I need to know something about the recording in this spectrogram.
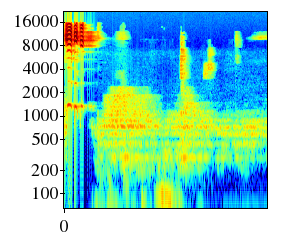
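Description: A rubber squeeze toy squeaks sharply several times in quick succession as it is pressed, then a longer, wavering pitched sound carries on for about three seconds.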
